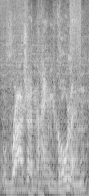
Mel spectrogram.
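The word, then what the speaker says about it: Radja Nainggolan: to go Bastion number six from Belgium it's Raja n Goan that's right I said it right he's an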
